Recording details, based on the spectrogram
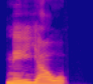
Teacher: The word have is pronounced with a low, rising tone.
